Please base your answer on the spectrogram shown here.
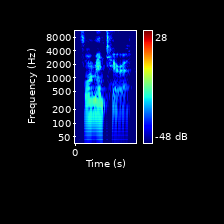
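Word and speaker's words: Formentera: formant tara okay yeah i always like can't pronounce that but it's formantera um really good album has it all comes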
